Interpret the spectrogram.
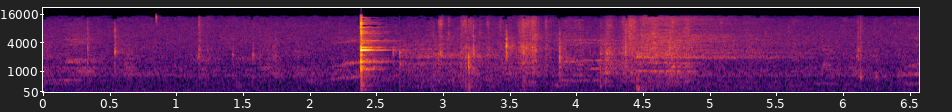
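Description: Metal teaspoon scraping and tapping while cornflour is spooned from its cardboard box into a glass measuring jug, with one sharp ringing clink of the spoon about two and a half seconds in.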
